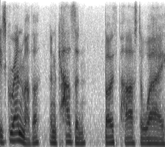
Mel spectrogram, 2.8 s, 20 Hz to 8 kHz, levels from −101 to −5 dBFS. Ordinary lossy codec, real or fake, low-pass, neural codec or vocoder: Opus, 24 kbps; real; 7.2 kHz; none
